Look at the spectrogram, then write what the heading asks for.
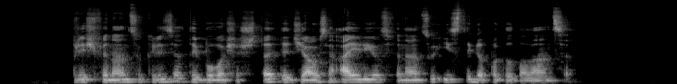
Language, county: Lithuanian, Alytus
